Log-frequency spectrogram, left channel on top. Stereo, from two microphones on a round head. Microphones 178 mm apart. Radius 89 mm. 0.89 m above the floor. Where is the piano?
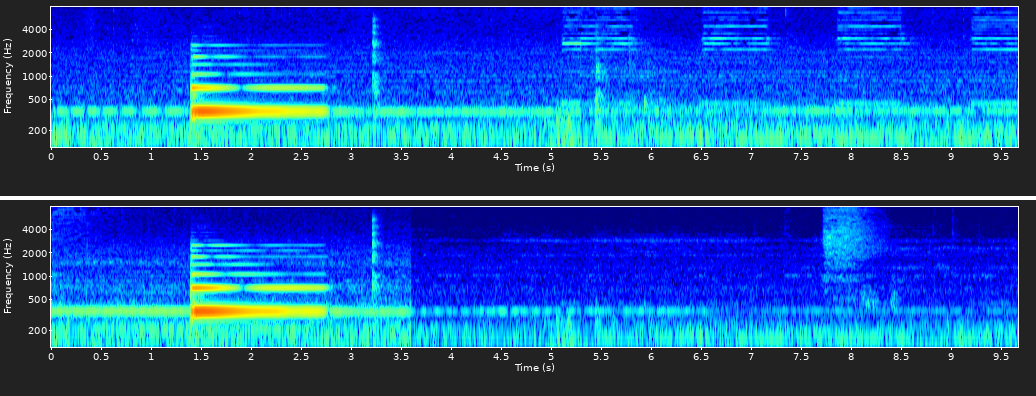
35° right (ahead or behind), 0.6 m.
